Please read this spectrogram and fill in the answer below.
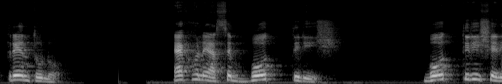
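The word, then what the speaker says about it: trentuno: এর পর শিখব 31 31 এটার ইতালিয়ান হবে ত্রে উনো ত্রেন্ত উনো মানে হচ্ছে 31 বা অনেকে ত্রেন্তা বলতে পারেন তবে এখানে ত্রেন্তা উচ্চারণটা আসে না উচ্চারণটা আসে ত্রেন্তন এখন আছে 32 32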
